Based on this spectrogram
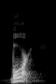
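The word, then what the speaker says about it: Bjork: And Paige Bork. Right, you don't pronounce the J. B J O R K. Okay. Bork.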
